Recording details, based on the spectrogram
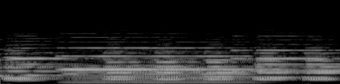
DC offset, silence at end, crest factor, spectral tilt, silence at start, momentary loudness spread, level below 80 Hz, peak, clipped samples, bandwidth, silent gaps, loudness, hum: under 0.1%; 0 s; 12 dB; -7.5 dB/octave; 0 s; 4 LU; -76 dBFS; -16 dBFS; under 0.1%; 8.2 kHz; none; -28 LUFS; none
